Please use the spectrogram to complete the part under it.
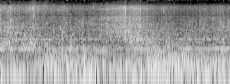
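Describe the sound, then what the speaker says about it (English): A boat punches upwind through choppy tide waves on the ocean, a loud, steady wash of hull slap and spray with heavy wind buffeting the microphone throughout. "Heading out to the ocean again. Punching up wind through some tide waves."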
